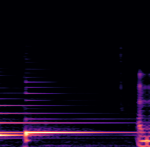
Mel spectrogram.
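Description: Flight Fireball ukulele: the open second string sounds from a pull-off right at the start, then the open fourth string is plucked about half a second in and rings on, slowly fading.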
